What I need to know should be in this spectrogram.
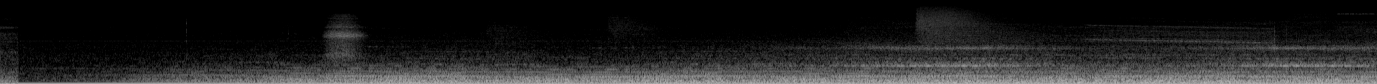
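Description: A deep, steady hum drones on.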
